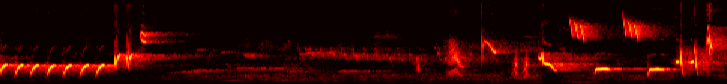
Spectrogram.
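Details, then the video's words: Hill blue flycatcher singing in the wild: a run of seven quick repeated notes, then scattered high whistled phrases with sharp rising and falling slurs and brief pauses. "KICAUAN SIKATAN LONDO DI ALAM LIAR"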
